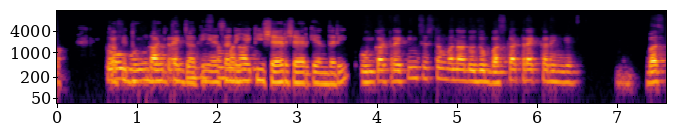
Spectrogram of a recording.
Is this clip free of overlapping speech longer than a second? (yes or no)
no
